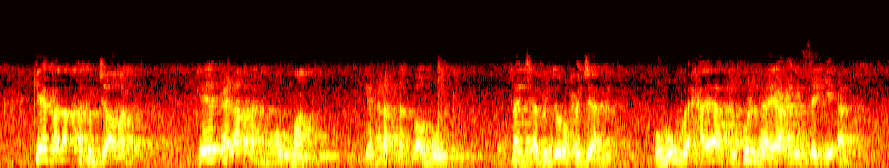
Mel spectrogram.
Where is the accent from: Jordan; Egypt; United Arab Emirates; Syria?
Jordan; أنا أردني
